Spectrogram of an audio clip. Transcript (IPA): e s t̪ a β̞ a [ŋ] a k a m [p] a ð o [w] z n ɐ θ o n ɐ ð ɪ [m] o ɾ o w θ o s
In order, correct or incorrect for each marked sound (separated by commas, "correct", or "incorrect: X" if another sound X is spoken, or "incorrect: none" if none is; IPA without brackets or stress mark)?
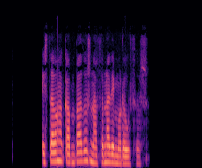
correct, correct, incorrect: none, correct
